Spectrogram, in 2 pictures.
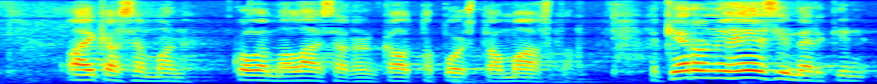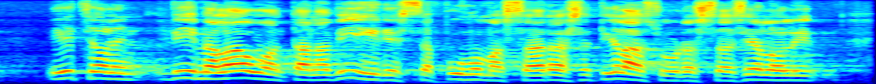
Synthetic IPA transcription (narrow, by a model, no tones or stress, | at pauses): ɑikɑsemːɑnkoʋemːɑlɑinsæːɾænːeŋkɑut̪ːɑpoist̪ɑːmɑːst̪ɑjɑkerːonyheesimerkin | it̪seolinʋiːmelɑuwɑnt̪ɑinɑʋiːhdesːæpuhumɑsːɑeræsːæt̪ilɑsuːresːɑjɑsielːoli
